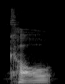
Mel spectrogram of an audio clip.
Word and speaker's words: 口: In like manner, the words for mouth, to rap, and a button were all pronounced ko.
